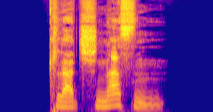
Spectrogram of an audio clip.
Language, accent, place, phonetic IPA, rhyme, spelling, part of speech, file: German, Germany, Berlin, [ˌklat͡ʃˈnasn̩], -asn̩, klatschnassen, adjective, De-klatschnassen.ogg
- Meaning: inflection of klatschnass: 1. strong genitive masculine/neuter singular 2. weak/mixed genitive/dative all-gender singular 3. strong/weak/mixed accusative masculine singular 4. strong dative plural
